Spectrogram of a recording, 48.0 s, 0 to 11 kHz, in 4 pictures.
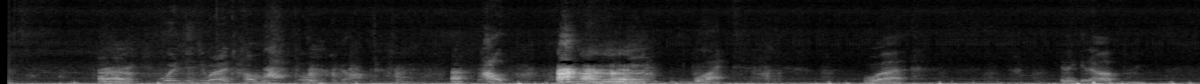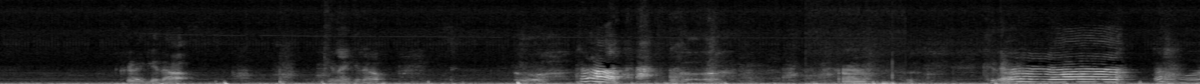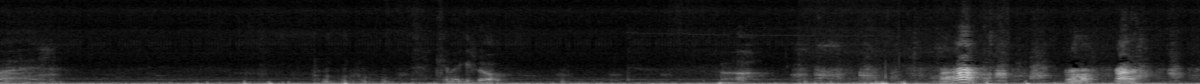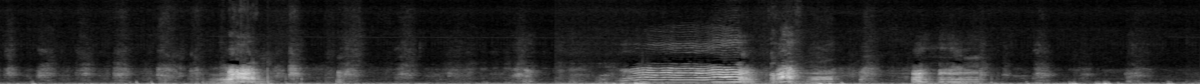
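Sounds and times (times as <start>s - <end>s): low rumble: 0.0s - 48.0s
dog moaning: 1.0s - 7.8s, 17.2s - 23.9s, 31.2s - 47.7s.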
